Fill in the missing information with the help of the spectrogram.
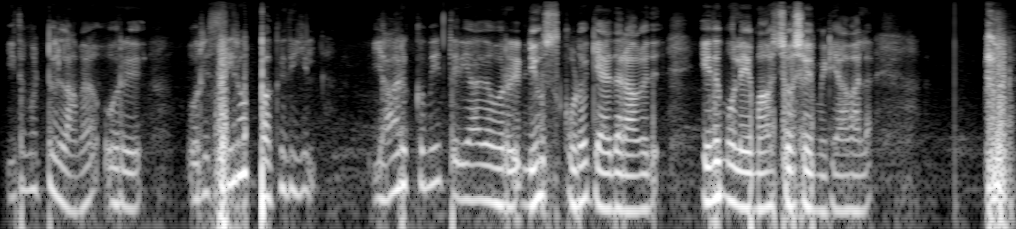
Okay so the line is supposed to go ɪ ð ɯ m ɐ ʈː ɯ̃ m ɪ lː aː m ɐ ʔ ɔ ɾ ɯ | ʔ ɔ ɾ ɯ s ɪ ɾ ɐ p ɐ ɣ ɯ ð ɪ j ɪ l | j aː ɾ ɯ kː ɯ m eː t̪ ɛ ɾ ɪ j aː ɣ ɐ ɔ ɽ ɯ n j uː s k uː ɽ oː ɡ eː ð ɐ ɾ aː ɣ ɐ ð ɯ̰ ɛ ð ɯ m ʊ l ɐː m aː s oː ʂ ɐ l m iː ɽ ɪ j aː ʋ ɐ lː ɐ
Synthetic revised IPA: ɪ ð ɯ m ɐ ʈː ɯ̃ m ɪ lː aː m ɐ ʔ ɔ ɾ ɯ | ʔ ɔ ɾ ɯ s ɪ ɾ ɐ p ɐ ɣ ɯ ð ɪ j ɪ l | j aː ɾ ɯ kː ɯ m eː t̪ ɛ ɾ ɪ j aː ð ɐ ɔ ɾ ɯ n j uː s k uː ɽ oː ɡ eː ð ɐ ɾ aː ɣ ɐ ð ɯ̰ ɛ ð ɯ m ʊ l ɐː m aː s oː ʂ ɐ l m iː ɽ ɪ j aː ʋ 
